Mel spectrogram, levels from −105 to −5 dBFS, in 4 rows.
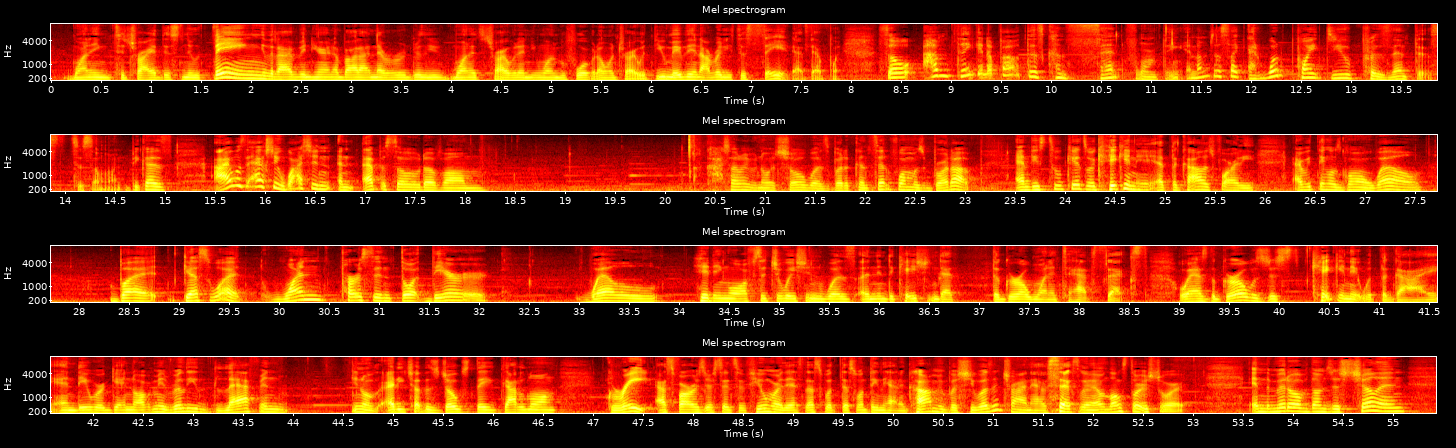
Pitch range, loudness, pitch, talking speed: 135-180 Hz, -27 LUFS, 150 Hz, 200 wpm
